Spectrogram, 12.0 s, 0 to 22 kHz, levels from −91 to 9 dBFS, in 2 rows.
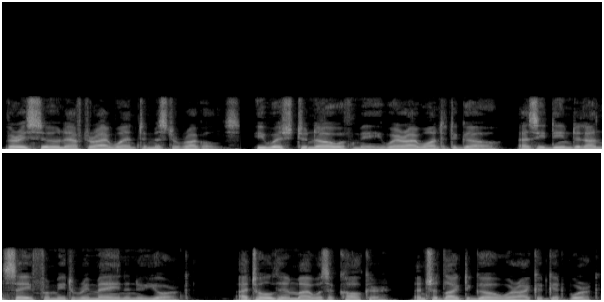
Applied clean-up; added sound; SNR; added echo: none; none; none; none.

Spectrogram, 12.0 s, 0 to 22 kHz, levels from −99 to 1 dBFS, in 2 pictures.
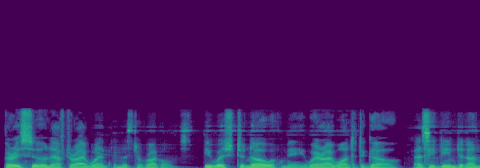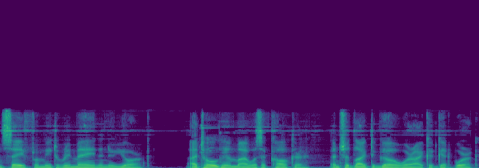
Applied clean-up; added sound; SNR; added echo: neural mask model DeepFilterNet 3.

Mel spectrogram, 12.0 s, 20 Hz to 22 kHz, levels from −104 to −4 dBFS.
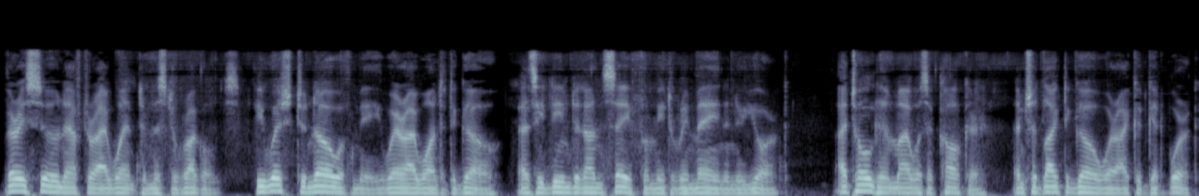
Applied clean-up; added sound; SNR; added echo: neural mask model Resemble Enhance denoiser.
